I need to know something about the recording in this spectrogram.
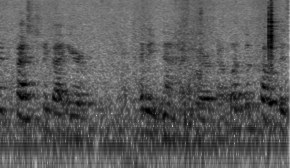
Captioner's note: voiceover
